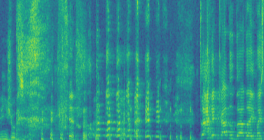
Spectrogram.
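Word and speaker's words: ninjutsu: Como se fala a comunidade Ninjitsu, ninjutso.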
